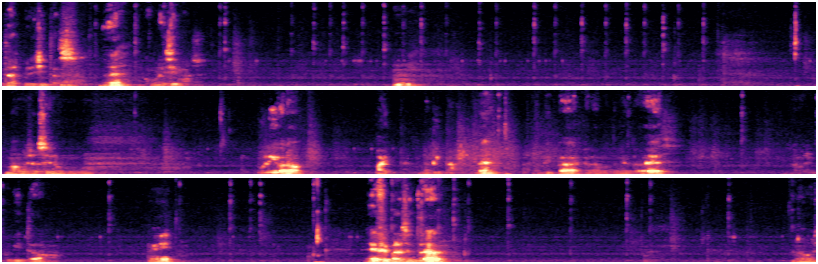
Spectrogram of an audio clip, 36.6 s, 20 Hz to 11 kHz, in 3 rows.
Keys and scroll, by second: 1.3 alt+f.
